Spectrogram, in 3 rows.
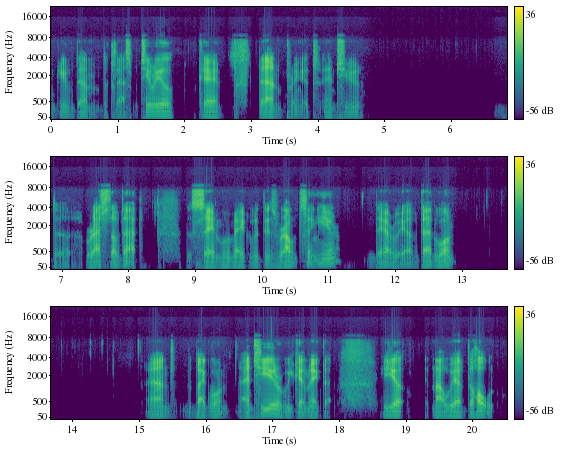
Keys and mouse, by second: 0.3-1.5 drag, 1.5 Tab, 1.7-2.8 middle drag, 3.9-5.6 drag, 9.8 click, 11.0 Tab, 12.3 click, 13.3 Tab, 14.6 Tab, 17.0 right click, 18.8-20.5 right drag.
